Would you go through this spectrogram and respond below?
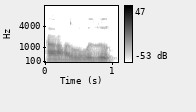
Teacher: ذا کو ہاں سیٹی نہیں مارنی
